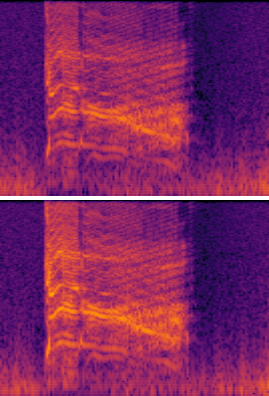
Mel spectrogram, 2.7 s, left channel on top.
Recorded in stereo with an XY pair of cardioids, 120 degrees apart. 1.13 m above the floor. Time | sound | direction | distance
0.5 | a shout | 50° right | ?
